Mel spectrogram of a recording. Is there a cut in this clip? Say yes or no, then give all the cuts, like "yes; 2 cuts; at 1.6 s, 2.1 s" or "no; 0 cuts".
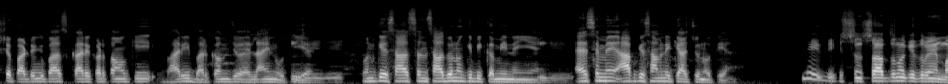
no; 0 cuts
